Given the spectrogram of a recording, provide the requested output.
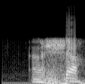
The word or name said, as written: un chat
